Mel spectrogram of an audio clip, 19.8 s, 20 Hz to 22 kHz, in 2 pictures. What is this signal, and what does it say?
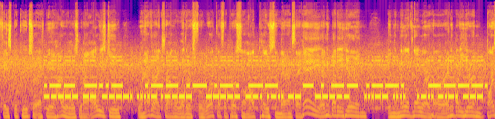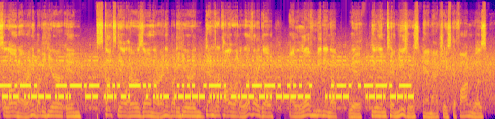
Morse code, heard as two keyed tones, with speech in English. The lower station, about 34 wpm, 780 Hz: 0M941 0GLM 0 3H LCO K2L MRN EV15YD0 3 PQ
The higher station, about 22 wpm, 1160 Hz: WX WARM TEMP 9C QSB HR PSE RPT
